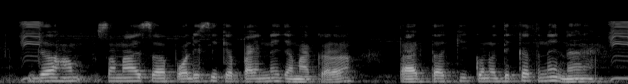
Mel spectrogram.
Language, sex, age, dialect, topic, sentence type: Maithili, male, 31-35, Southern/Standard, banking, question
